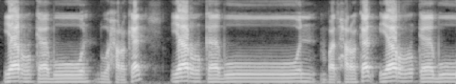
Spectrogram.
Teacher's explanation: pada lafal Bun di situ ada bacaan Mad Alif di sukun kita boleh memanjangkannya dua harakat empat harakat ataupun enam harakat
